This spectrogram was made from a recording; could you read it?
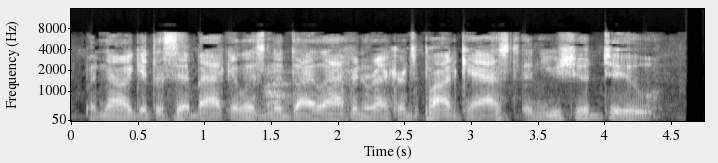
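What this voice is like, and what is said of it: Worn-out, hoarse voice. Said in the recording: “My voice is all shot from St. Patrick's Day shows”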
